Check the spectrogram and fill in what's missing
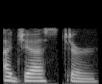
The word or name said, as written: adjuster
